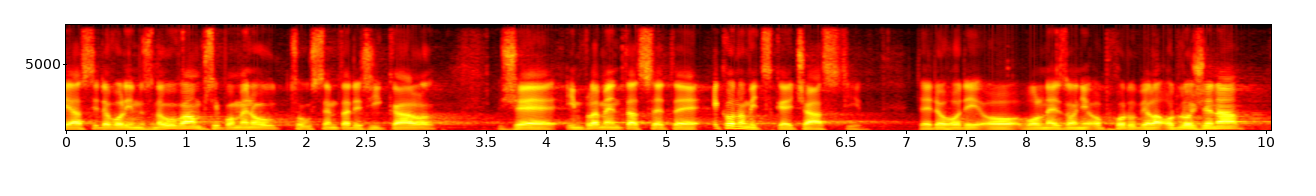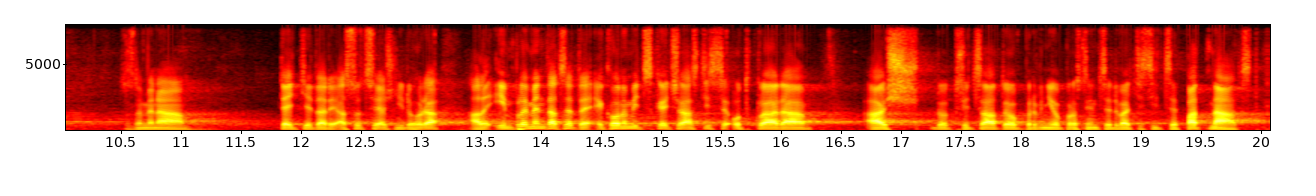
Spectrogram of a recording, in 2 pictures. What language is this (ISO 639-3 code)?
ces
